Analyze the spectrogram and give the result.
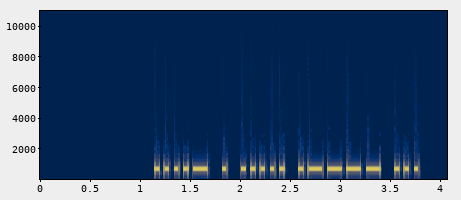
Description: Morse code, heard as a keyed tone, about 25 wpm, 700 Hz. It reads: 4E51S
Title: Five Challenging Letter-Number Combinations 25wpm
